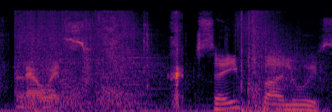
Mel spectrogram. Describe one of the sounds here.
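Shotgun blasts boom sharply.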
